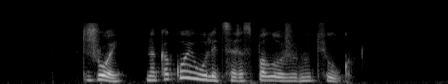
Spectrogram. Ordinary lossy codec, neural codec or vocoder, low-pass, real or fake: Opus, 64 kbps; codec, 16 kHz in and 24 kHz out, 0.9 kbps, LongCat-Audio-Codec, fine tuned four codebook decoder; 7.2 kHz; fake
